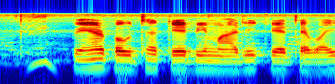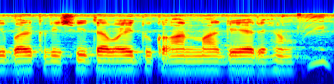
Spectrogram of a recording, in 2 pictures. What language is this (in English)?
Chhattisgarhi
